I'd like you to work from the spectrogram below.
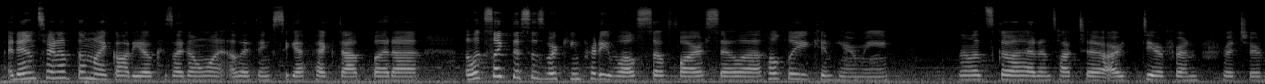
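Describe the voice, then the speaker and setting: Soft-spoken and calm, a woman at a medium pitch talks at a moderate pace, her voice making very wide pitch swings. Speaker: gaming video creator. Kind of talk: let's play commentary. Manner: calm, unexcitable. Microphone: voice quieter than game audio.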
